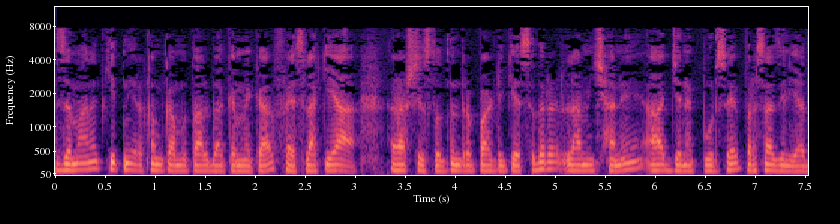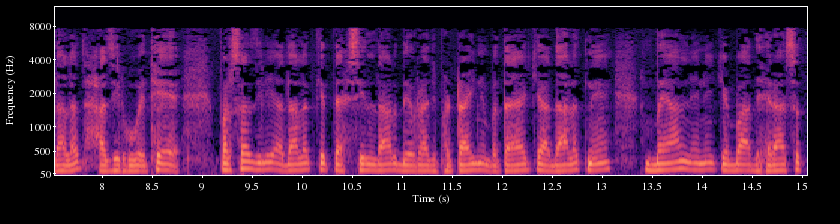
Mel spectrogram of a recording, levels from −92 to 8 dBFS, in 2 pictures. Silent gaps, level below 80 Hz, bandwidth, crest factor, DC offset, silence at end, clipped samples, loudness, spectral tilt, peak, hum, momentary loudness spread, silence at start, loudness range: none; -58 dBFS; 8 kHz; 20 dB; under 0.1%; 0.05 s; under 0.1%; -21 LUFS; -5.5 dB/octave; 0 dBFS; none; 3 LU; 0 s; 1 LU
